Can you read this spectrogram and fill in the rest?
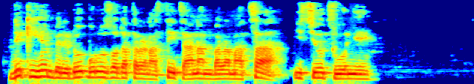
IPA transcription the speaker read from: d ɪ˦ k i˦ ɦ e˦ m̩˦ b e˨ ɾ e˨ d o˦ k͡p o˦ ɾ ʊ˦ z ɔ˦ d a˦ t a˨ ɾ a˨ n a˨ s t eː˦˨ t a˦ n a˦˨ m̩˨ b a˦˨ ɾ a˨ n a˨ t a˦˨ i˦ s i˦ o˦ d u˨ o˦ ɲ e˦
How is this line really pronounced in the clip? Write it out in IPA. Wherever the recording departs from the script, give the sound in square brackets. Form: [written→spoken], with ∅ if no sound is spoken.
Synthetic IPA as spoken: d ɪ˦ k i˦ ɦ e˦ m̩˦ b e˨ ɾ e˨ d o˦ k͡p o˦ ɾ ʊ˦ z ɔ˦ d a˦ t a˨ ɾ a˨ n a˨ s t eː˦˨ t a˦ n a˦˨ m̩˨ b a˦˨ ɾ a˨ [n→m] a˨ t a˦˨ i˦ s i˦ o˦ [d→t] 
